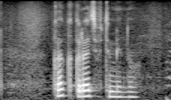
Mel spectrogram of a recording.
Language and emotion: Russian, neutral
